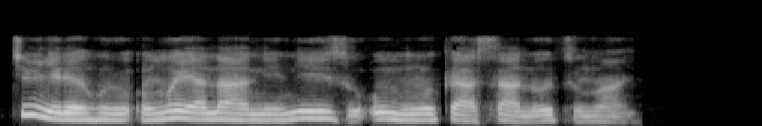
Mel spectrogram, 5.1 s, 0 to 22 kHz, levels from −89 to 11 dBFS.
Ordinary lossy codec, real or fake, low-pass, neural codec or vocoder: AAC, 32 kbps; fake; 7.2 kHz; codec, 16 kHz, 2 kbps, FunCodec, trained on Chinese and English, 25 frames a second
